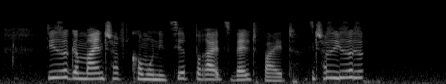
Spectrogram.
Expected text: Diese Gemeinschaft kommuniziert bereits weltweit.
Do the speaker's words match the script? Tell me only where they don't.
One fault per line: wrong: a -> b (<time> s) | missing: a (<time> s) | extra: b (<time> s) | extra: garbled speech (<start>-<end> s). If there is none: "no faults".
extra: garbled speech (3.0-3.6 s)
